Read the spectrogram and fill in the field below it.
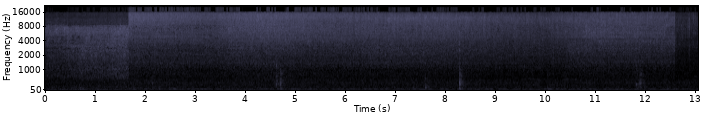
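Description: Kofta sizzles on a hot, oiled sizzler plate: a steady, loud, close frying hiss with a few soft crackles, and no talking.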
